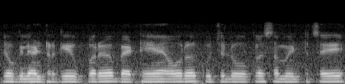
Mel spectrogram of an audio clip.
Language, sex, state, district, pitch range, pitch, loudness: Hindi, male, Chandigarh, Chandigarh, 125-130 Hz, 130 Hz, -16 LUFS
